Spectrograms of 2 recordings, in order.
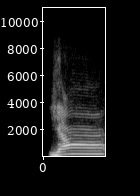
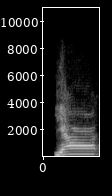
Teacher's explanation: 그러나 복합 모음은 이중 삼중인데요. 이게 한 음절이긴 하되 발음하는 동안 입술 모양이나 혀 위치가 달라져요.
